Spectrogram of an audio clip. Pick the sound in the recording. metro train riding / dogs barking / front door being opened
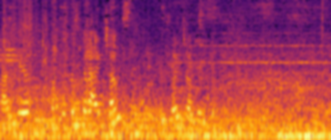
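metro train riding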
